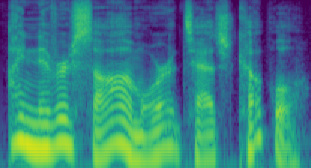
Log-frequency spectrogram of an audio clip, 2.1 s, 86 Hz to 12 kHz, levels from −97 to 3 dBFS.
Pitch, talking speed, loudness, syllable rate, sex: 140 Hz, 200 wpm, -16 LUFS, 5.7 syllables/s, male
